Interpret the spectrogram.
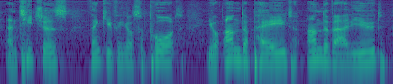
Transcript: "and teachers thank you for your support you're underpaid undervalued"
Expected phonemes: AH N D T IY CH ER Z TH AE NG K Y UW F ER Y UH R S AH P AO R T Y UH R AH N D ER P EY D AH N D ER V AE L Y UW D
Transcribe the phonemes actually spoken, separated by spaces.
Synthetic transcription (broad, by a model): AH N T IY CH ER Z TH AE NG K Y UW F ER Y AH R S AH P AO R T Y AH R AH N D ER P EY D AH N D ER V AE L Y UW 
